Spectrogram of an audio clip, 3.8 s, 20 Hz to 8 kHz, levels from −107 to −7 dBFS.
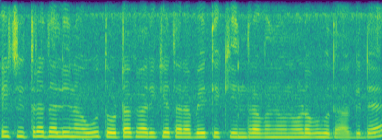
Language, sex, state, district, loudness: Kannada, male, Karnataka, Bangalore, -15 LUFS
